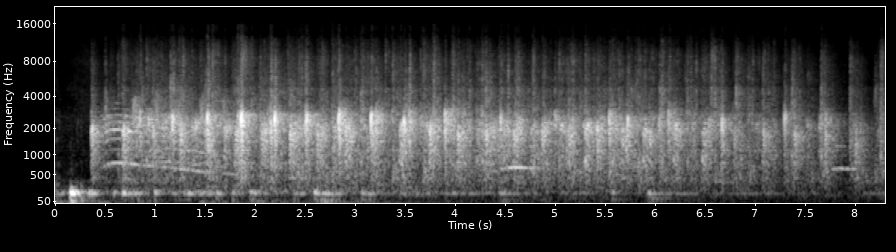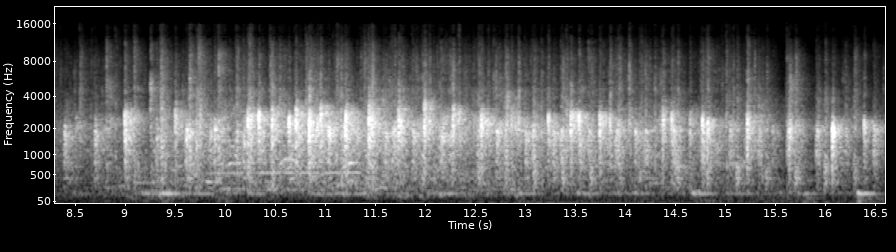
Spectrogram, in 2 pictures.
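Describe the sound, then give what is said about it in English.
A crowd claps and cheers steadily for about sixteen seconds, welcoming the next reader at a reading event: a dense crackle of many hands that swells louder midway, with scattered whoops rising above it. “Our next reader is so famous, you should all know they have one name here, and you're going to give them a big round of applause because that one name is probably enough.”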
